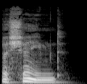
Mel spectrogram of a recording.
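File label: "ashamed", English, British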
